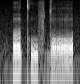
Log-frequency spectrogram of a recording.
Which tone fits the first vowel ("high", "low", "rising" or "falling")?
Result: rising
